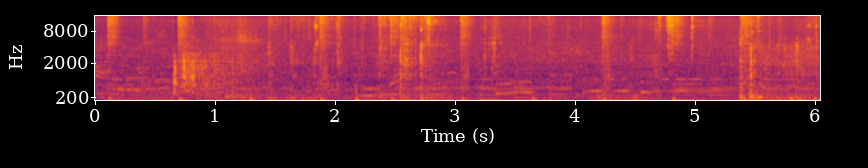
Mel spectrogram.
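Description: Background music over BMX riding on concrete: tyres rolling across the ramps, with several sharp knocks from landings and impacts.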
